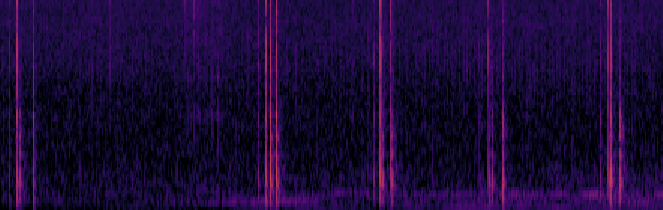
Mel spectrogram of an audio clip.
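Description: Slow tapping with short fingernails and fingertips of one hand on a large solid wooden tabletop with plank seams. Five pairs of short, dry, clicky taps come at spaced intervals, each dying away almost at once, over a quiet low background hum.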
